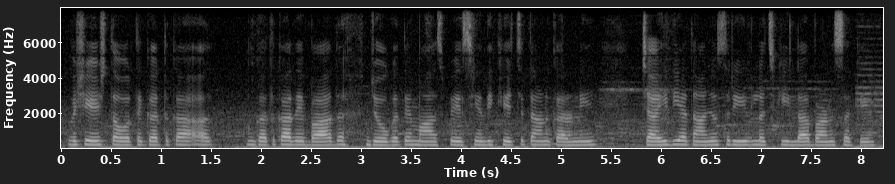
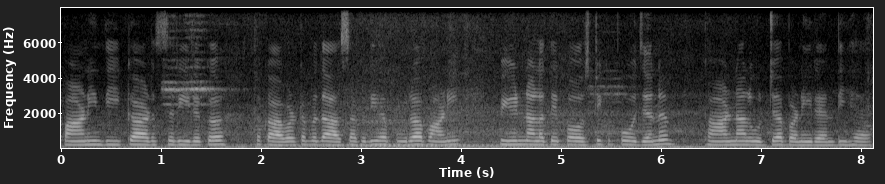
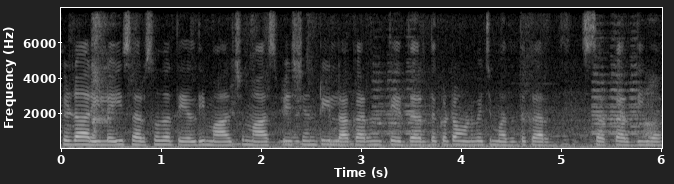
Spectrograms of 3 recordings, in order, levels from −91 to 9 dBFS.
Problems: none marked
